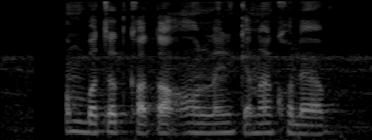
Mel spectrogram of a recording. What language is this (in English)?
Maithili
